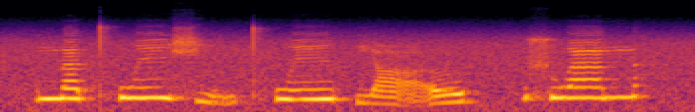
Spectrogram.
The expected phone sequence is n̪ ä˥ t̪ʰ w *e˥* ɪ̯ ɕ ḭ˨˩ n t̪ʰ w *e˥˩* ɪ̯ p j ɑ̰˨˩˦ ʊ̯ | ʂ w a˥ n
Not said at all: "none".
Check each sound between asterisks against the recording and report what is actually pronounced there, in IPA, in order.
e˥, e˥

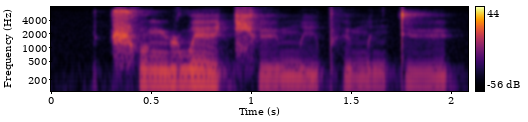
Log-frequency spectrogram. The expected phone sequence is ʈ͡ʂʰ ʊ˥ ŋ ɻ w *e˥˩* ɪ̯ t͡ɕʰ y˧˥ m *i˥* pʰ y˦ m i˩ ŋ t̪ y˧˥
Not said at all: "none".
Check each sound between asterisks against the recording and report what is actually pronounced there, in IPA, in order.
e˥˩, ḭ˨˩

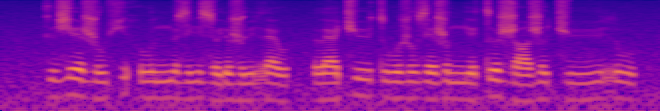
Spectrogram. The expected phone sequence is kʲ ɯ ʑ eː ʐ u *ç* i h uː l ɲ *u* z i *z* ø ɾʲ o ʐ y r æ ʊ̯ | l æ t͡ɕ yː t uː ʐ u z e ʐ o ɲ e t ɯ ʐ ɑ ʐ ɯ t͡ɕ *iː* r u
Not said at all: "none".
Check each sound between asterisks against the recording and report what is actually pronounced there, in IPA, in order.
ç, ø, z, yː

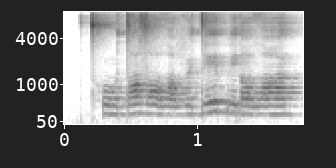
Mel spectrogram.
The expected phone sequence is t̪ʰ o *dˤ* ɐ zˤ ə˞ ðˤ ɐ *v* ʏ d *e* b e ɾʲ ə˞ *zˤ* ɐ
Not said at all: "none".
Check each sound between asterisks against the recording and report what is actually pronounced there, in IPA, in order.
d, v, e, ðˤ

